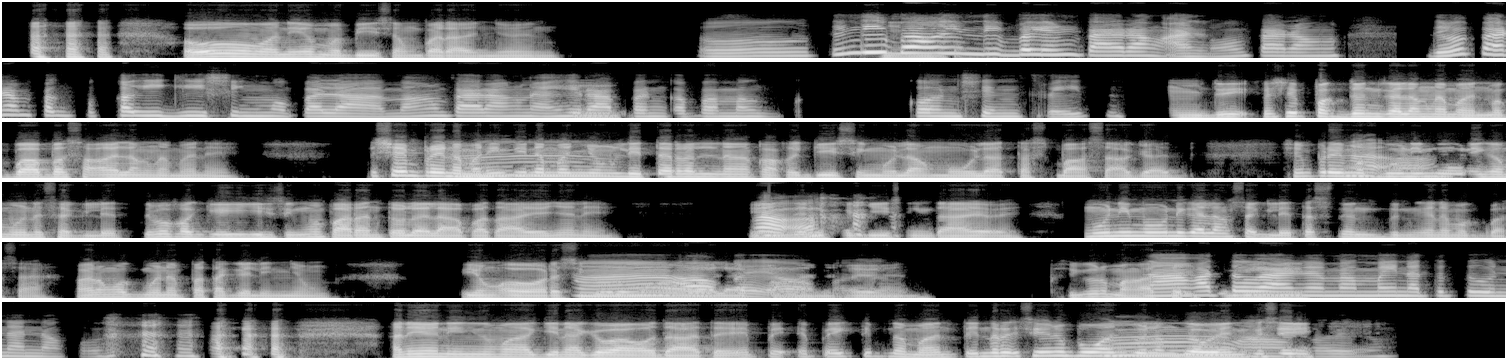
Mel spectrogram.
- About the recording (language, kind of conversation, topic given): Filipino, unstructured, Paano mo ikinukumpara ang pag-aaral sa internet at ang harapang pag-aaral, at ano ang pinakamahalagang natutuhan mo sa paaralan?
- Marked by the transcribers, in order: chuckle; other background noise; chuckle; tapping; laugh; chuckle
